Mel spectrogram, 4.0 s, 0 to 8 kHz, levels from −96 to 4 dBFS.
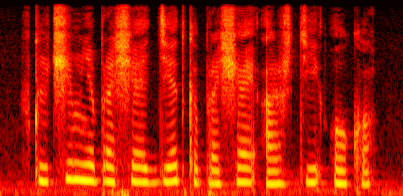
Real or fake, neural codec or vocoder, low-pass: fake; vocoder, 24 kHz, 100 mel bands, Vocos; 7.2 kHz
